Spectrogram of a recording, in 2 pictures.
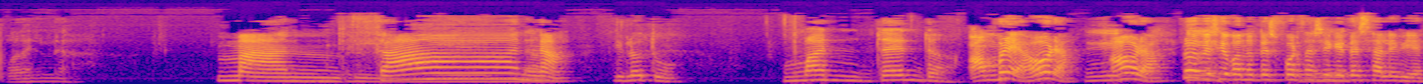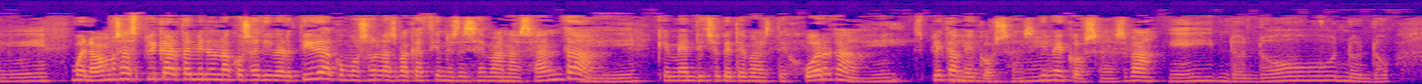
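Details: Adult speaker, Spanish; ordinary speech.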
